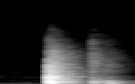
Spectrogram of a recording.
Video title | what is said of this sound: ❌Never Use a Wooden Floor in Your Home! - Wood Floor is Damaged and Rotten!🔳 | When the floor is damaged or rotten, the sound is a little bit damp and it's a little bit hollow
